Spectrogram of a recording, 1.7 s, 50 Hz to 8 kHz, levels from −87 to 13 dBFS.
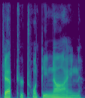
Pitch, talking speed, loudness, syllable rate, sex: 110 Hz, 105 wpm, -18 LUFS, 3.3 syllables/s, male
